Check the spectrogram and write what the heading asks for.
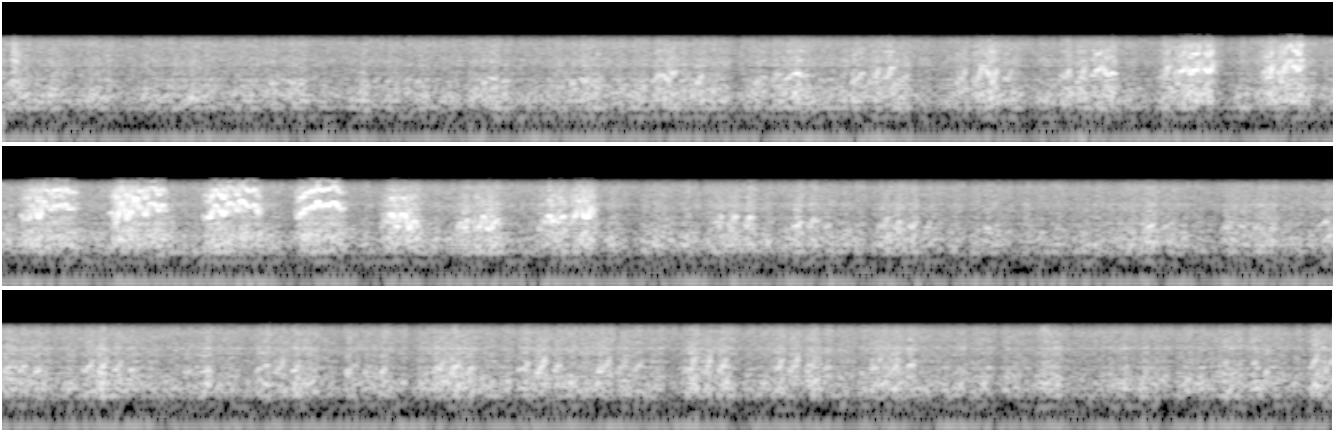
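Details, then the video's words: Leslie, a roughly three-year-old guinea pig in daily bathroom pain after eating lettuce, gives a burst of rapid, evenly spaced squeaks midway through, with quieter chattering before and after. "Guinea pig in pain while pooping"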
